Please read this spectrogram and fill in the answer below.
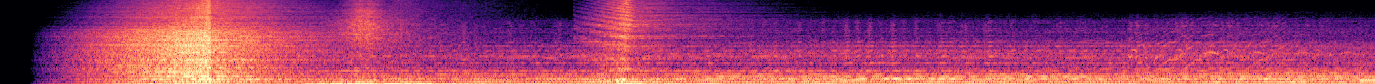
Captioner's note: animation sound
